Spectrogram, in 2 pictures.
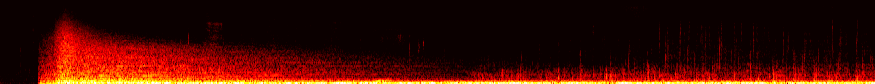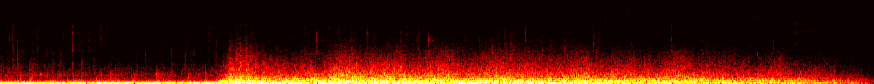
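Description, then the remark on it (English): A sonified supernova: a sudden deep boom of the initial implosion opens, fading into a sustained low rumble as the shockwave comes out, then a second surge around midway swells into a dense, bubbling roar of the build-up and ignition of hot gases that holds loud until the end. No voices. “So if you listen in, you should hear the initial implosion at the start, the shockwave coming out, and then you should hear the build-up and bubbling and ignition of all of the hot gases underneath.”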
